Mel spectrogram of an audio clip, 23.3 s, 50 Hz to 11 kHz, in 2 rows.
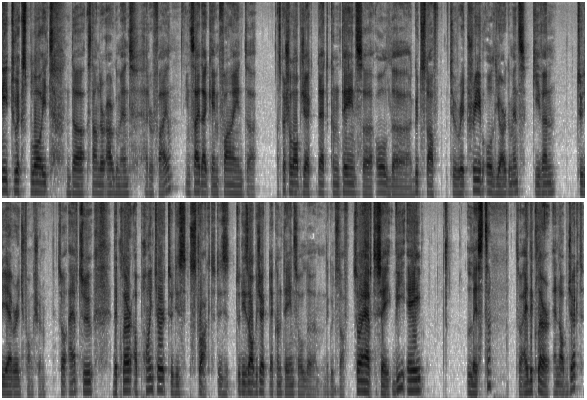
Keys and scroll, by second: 19.1-21.1 typing, 21.8 Return.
